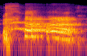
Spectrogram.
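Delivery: high burst of laughter; hearty laugh. Real, not acted. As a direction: break out in a rapid, high laugh. Laughs at the Aladdin remark.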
